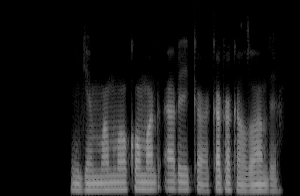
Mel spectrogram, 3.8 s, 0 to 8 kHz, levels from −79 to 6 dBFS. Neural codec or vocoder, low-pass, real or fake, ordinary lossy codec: codec, 24 kHz, 0.9 kbps, WavTokenizer, large speech release; 7.2 kHz; fake; MP3, 64 kbps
